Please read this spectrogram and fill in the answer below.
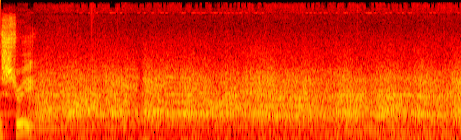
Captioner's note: crowd chanting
